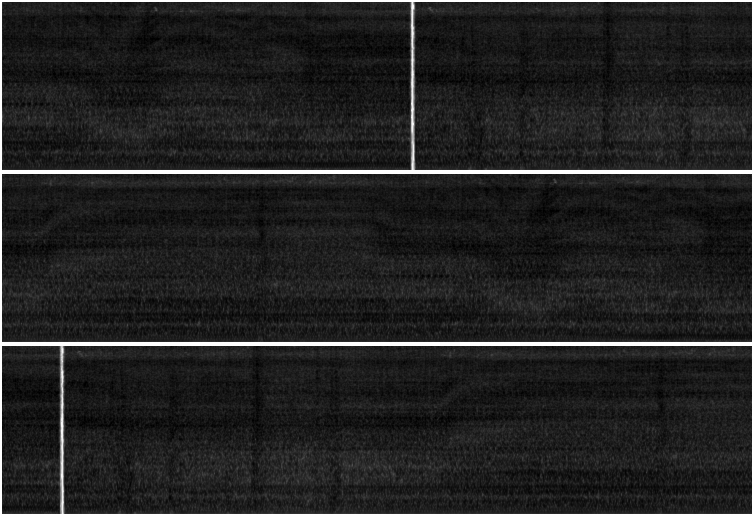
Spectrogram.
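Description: Engine idling steadily, like heavy machinery, laid over the pictures as a looped sound effect. It cuts out for an instant twice where the loop restarts.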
